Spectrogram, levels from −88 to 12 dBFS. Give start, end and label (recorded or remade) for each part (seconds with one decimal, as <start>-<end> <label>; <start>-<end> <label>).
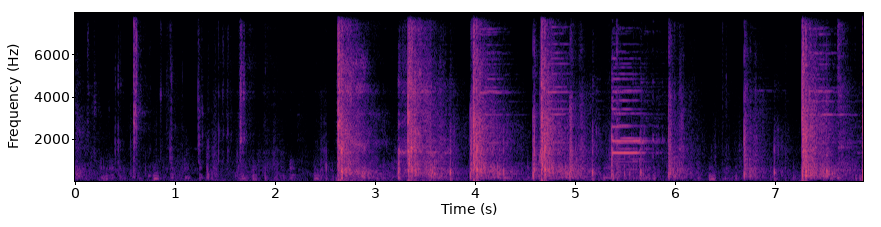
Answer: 0.0-1.4 recorded; 1.4-3.7 remade; 3.7-7.9 recorded

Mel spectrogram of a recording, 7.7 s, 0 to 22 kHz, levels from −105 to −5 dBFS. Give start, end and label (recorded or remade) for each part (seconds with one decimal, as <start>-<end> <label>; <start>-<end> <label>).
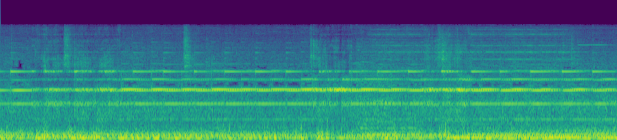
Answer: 0.0-0.4 recorded; 0.4-1.5 remade; 1.5-3.9 recorded; 3.9-4.4 remade; 4.4-5.3 recorded; 5.3-5.9 remade; 5.9-7.7 recorded

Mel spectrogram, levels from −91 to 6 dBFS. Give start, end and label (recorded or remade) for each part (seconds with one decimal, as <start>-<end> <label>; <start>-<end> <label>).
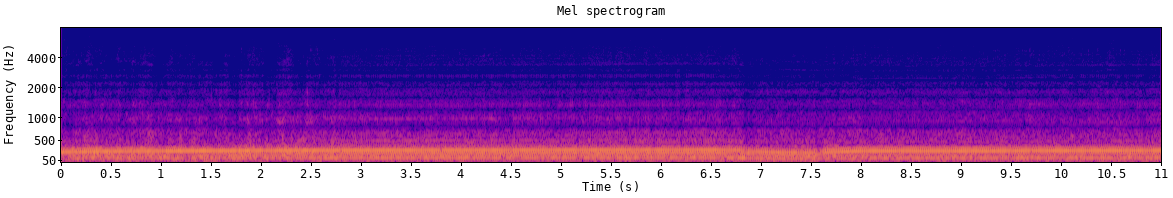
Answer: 0.0-2.8 remade; 2.8-11.0 recorded

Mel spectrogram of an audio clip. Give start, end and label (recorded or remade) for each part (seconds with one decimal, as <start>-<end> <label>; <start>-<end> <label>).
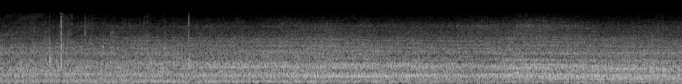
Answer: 0.0-6.8 recorded

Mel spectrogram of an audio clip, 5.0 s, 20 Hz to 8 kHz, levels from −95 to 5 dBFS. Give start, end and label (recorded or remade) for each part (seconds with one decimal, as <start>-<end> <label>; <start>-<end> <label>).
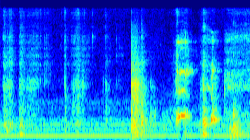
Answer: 0.0-3.3 recorded; 3.3-4.0 remade; 4.0-5.0 recorded

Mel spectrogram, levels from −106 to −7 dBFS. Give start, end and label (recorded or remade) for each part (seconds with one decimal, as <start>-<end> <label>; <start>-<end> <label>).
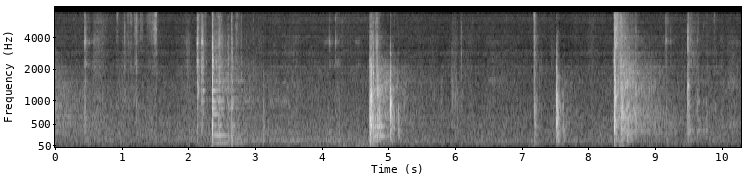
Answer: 0.0-2.2 remade; 2.2-3.1 recorded; 3.1-10.3 remade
